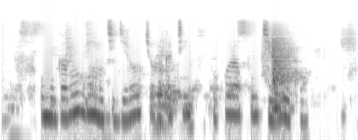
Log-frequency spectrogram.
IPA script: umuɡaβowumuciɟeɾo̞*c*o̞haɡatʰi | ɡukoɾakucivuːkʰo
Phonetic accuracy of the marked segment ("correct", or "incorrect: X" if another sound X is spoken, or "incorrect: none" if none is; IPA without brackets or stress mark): correct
